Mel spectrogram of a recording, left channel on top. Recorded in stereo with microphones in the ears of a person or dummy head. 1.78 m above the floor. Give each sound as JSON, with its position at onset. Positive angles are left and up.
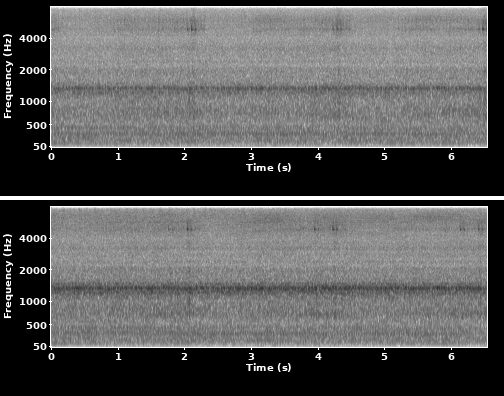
{"t": 0.0, "sound": "an insect", "side_deg": -55}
